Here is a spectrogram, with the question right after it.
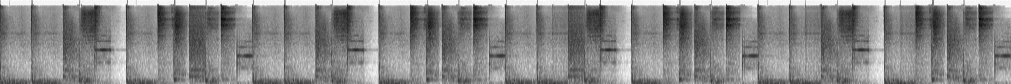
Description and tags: VST slicex combination + dbglitch effect vst + adobe audition effect (reverb) +d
